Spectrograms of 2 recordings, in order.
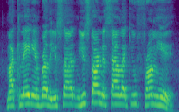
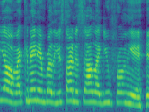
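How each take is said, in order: First: Said in the usual way. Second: Higher, amused reread through laughter; giggly second reading; laughing reread. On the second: Shown as a demonstration. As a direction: read it again, tickled by it. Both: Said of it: "Let me read that again".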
